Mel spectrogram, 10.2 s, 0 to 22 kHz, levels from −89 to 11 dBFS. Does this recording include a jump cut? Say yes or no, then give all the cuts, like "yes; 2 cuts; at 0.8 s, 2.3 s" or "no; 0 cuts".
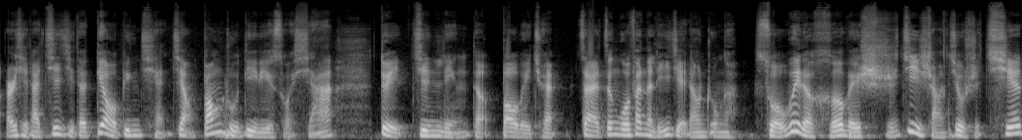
yes; 1 cut; at 5.7 s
